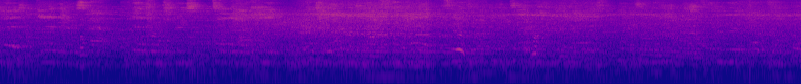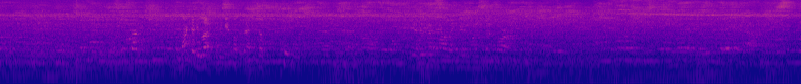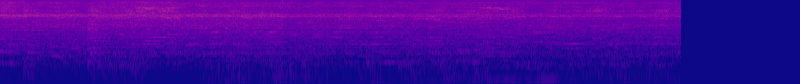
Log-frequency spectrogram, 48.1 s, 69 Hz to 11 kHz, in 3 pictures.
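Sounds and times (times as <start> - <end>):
faint indistinct voices: 0.0 - 45.7.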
